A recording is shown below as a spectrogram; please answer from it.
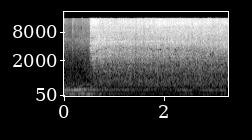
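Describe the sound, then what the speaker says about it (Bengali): Whole cumin, turmeric, Kashmiri chilli powder and ground cumin hit hot oil and burst into a loud, steady sizzling hiss that holds evenly after a short quieter start. "কষতে দিয়েছি মশলা"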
